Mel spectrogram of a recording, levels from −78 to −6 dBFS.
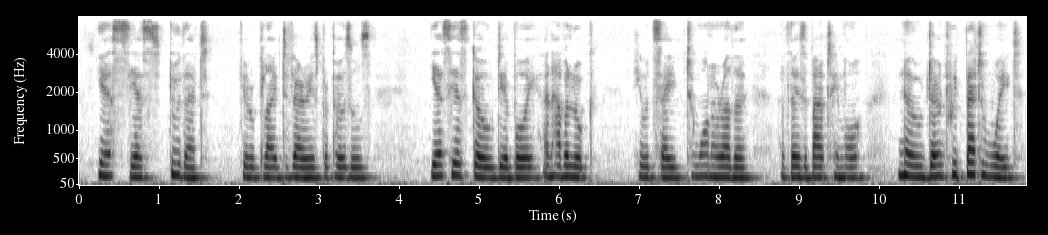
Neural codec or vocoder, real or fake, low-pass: codec, 24 kHz, 3.1 kbps, DualCodec; fake; 7.2 kHz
